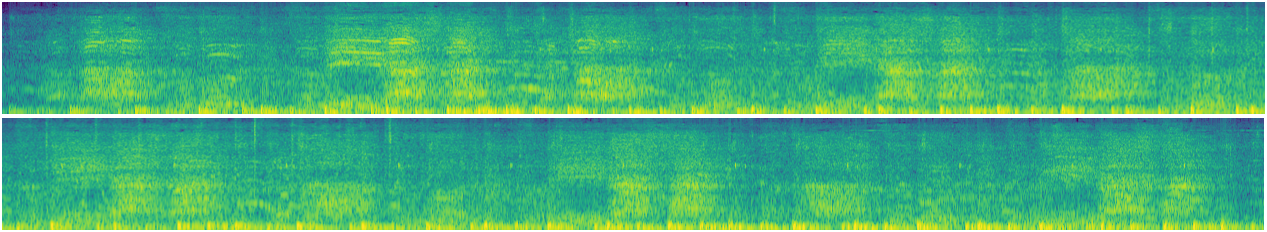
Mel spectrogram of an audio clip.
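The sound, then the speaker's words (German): Demonstrators in Oldenburg chant in unison at a protest march, many voices repeating short rhythmic calls again and again over a steady crowd murmur. “So klang es gestern auf der Demonstration in Oldenburg für Lorenz A.”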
